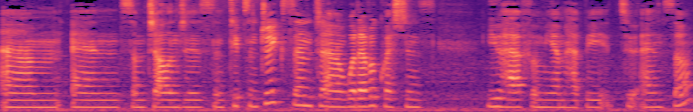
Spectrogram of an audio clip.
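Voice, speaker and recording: The voice is somewhat breathy with ordinary pitch variation. It moves at a very slow pace. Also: woman, medium pitch for a woman. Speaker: scientist hosting a Q&A. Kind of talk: live Q&A session. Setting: live online stream.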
